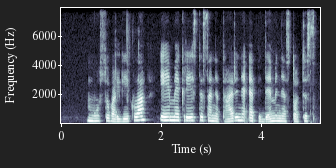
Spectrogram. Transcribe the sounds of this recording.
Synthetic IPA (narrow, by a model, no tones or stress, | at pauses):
muːsuʋɐlʲɡʲiːklˠɑː | eːmʲeːkɾʲeːsʲt̪ʲɪsɐnʲɪt̪ɑːɾʲɪnʲeːʔɛpʲɪd̪ʲɛmʲɪnʲeːst̪oːt̪ʲɪs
